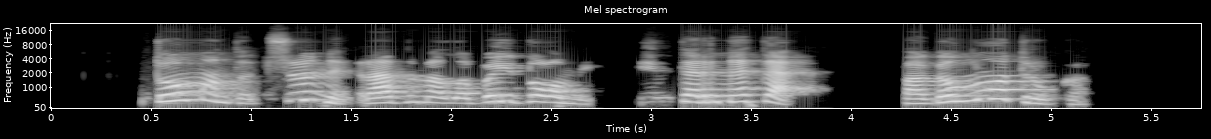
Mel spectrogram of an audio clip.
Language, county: Lithuanian, Klaipėda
